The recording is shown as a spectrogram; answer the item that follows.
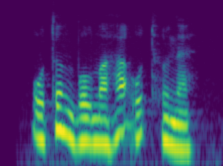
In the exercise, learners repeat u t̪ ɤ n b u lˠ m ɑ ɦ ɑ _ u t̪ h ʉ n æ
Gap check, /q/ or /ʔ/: ʔ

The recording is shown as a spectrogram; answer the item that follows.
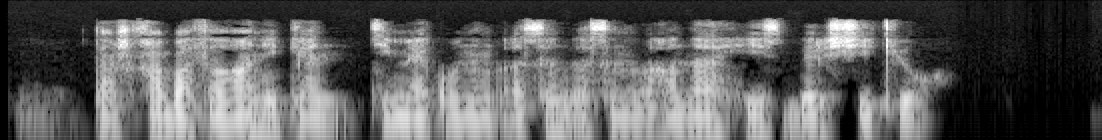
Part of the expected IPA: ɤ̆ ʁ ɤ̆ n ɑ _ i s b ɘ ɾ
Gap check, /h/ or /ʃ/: h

